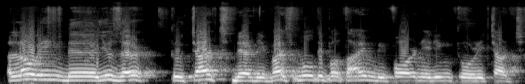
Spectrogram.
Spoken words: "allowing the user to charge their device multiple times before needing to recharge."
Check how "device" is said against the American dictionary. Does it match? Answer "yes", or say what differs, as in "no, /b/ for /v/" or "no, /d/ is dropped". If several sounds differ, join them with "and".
yes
